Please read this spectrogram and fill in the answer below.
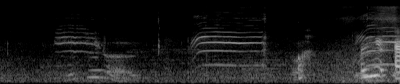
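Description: Kittens meowing: a short high meow that falls in pitch about half a second in, a longer, steady high-pitched meow at about two seconds, and louder calls near the end. Hungry kittens begging for food.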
